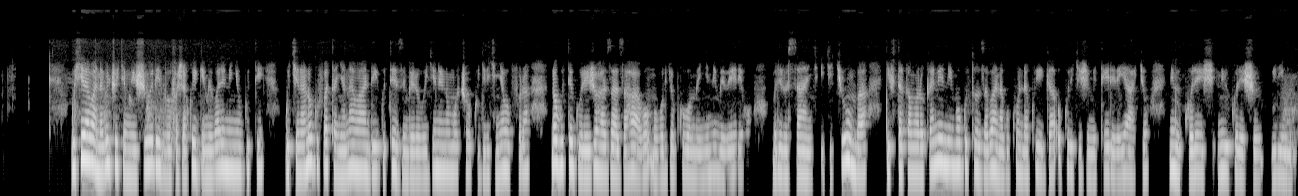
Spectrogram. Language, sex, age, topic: Kinyarwanda, female, 25-35, education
